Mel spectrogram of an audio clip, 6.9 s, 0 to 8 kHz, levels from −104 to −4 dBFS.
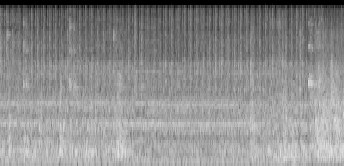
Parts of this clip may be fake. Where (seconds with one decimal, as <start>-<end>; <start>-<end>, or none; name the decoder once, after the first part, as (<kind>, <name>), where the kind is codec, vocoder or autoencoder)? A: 2.7-3.2 (codec, SNAC); 5.4-5.9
